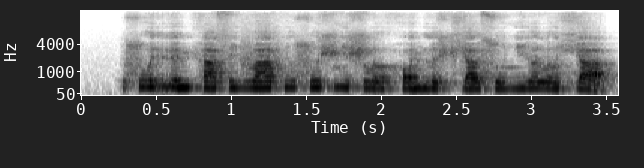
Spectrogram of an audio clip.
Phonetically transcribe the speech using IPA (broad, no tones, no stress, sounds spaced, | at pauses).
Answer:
sʷ ɤ rʲ ɔ nʲ h a s i v a f i sʷ i ʃ ʎ i ʃ l ɤ h ɔ nʲ l ɤ ʃ ç a ə̯ s u ʎ i ə̯ l ɤ ç a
